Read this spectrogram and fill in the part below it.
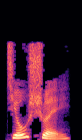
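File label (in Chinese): "酒水", Mandarin Chinese; chinese flashcards; hsk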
